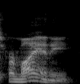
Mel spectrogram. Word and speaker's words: Hermione: So I read them four books and called her Hermione because that's how it phonetically was spelled to me. So I just I would I for four books I was saying Hermione. So they get into the movie and of course she's called Hermione.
